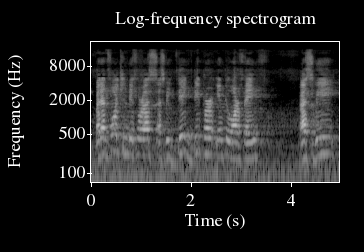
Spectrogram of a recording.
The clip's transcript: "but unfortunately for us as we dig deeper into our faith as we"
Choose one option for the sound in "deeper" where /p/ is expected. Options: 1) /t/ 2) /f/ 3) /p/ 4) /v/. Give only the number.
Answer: 3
